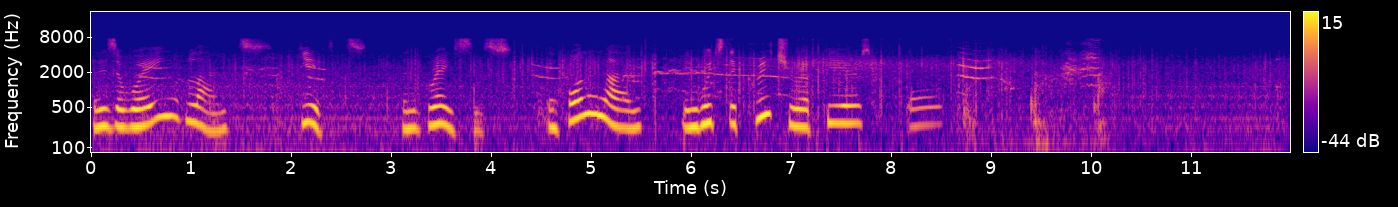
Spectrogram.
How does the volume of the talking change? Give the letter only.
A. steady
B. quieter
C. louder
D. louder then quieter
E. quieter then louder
A.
